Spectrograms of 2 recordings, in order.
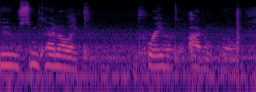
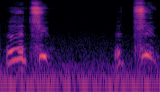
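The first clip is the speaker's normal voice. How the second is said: fake sneezes; 4 semitones higher than usual. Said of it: "sneezing doctor".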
